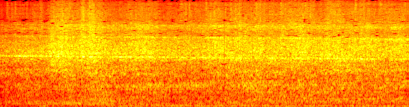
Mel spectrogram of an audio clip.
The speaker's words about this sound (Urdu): الحمد لله اس وقت ہم جہاز میں بیٹھے ہیں اور مدینہ شریف کی طرف جہاز لے کر پرواز.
